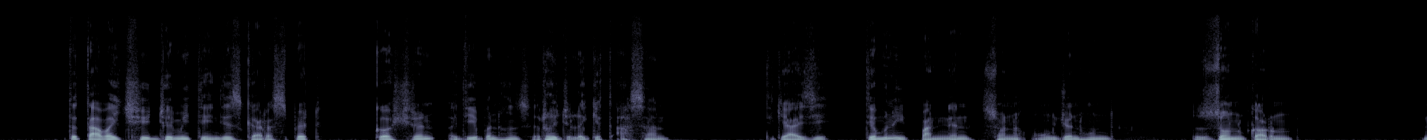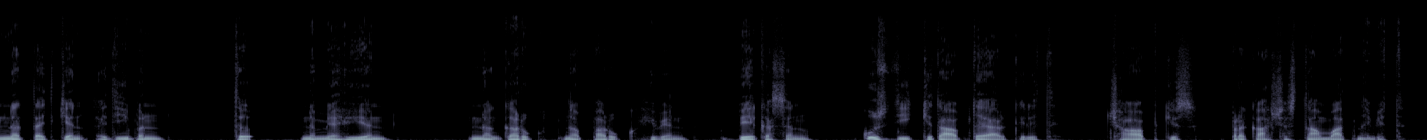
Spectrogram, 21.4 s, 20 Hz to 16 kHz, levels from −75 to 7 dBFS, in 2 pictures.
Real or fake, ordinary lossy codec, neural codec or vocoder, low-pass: real; none; none; 14.4 kHz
